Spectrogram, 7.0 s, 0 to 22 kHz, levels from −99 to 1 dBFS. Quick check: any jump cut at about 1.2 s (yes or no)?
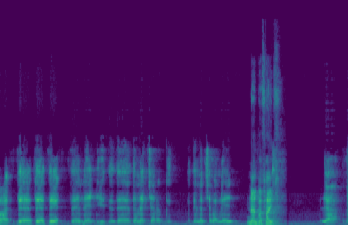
no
